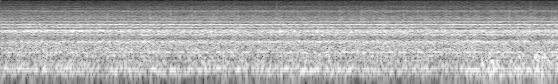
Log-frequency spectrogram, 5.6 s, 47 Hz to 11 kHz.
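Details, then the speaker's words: VEVOR 27,200 BTU diesel air heater turned down to setting 1, its lowest, during first startup: steady, even whoosh and fan hum with no surging or popping. Normal low-setting running. "you can't really see the display I'm playing with over here I just dropped it back down to one"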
